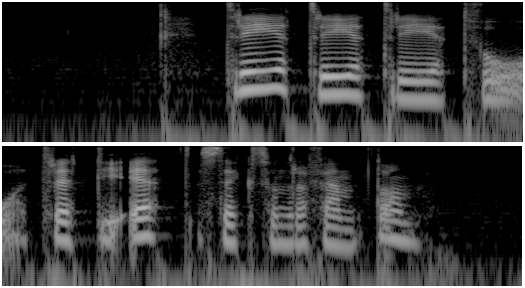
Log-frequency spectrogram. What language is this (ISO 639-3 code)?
swe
